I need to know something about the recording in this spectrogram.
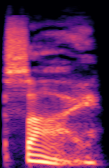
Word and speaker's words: Saai: anyone Zack continued anyway the ai's name is saai he pronounced the word like saigh you named the AI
